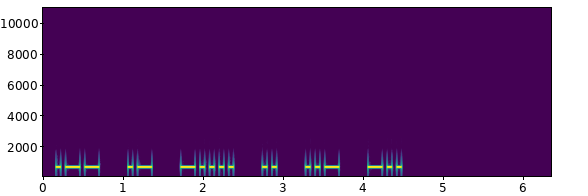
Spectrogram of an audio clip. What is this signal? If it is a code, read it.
Morse code, heard as a keyed tone, about 20 wpm, spaced as for 15 wpm, 700 Hz. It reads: WA6IUD
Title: 167 Lesson 27g - Number 7 - Call Signs 20wpm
